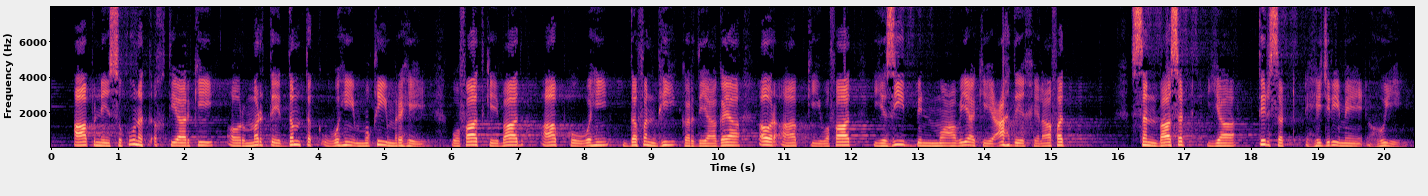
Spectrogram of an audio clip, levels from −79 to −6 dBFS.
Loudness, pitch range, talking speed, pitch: -20 LUFS, 150-185 Hz, 115 wpm, 170 Hz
